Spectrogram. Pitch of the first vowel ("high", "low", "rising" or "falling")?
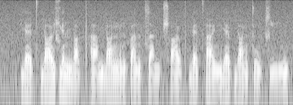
low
